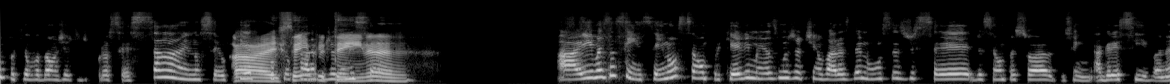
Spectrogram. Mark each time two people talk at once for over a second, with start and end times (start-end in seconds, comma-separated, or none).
2.3-3.9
